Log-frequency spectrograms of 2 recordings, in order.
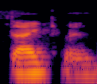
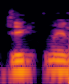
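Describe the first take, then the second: First: The first vowel is long, as in 'like'. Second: The first vowel is short, as in 'kick'. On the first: The speaker calls it wrong. "I don't think it's Dykeman" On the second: The speaker calls it right. "I believe that's how you pronounce it"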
